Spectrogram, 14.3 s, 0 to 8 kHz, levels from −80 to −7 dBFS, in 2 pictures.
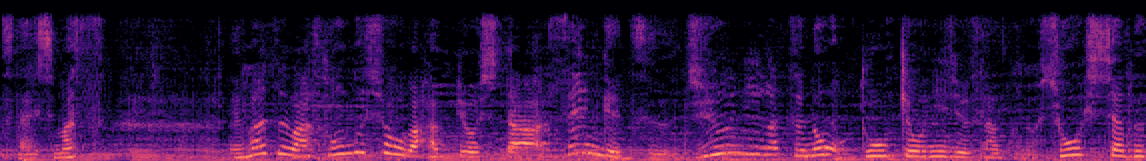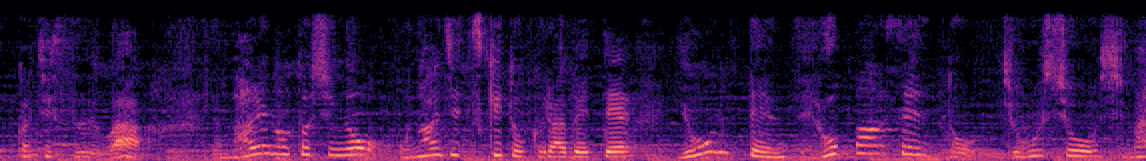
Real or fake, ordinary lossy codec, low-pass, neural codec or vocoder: fake; none; 7.2 kHz; vocoder, 22.05 kHz, 80 mel bands, Vocos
